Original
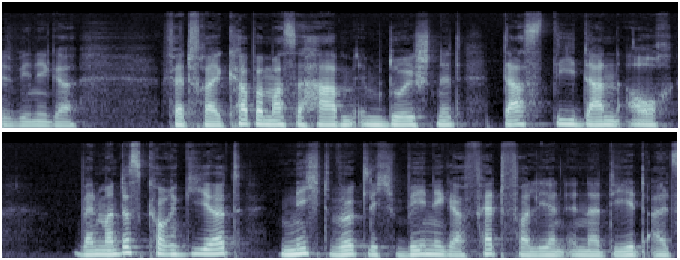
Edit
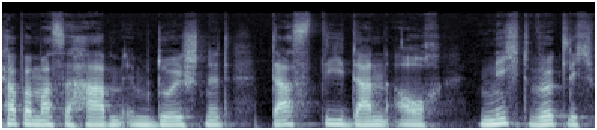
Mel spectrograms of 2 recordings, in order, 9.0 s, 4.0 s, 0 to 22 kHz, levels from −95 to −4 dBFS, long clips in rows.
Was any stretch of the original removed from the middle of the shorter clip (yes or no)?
yes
